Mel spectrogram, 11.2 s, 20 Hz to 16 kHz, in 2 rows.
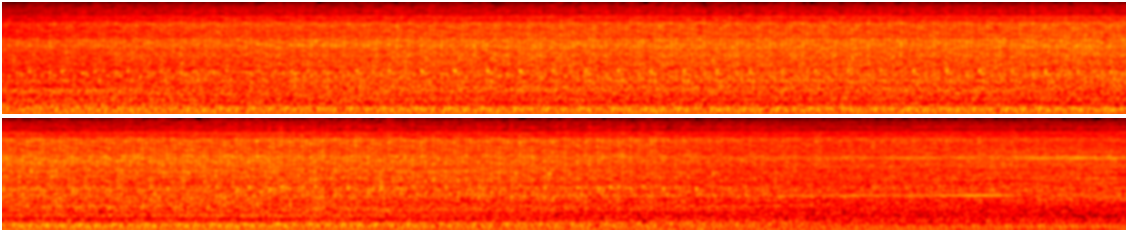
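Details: Ford F250 6.0 V8 diesel, first start after rebuild with new Sinister Diesel Pitbull Series 2 turbo: deep, even diesel clatter at steady idle, no misses or knocks, loud and smooth.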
